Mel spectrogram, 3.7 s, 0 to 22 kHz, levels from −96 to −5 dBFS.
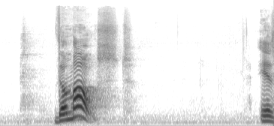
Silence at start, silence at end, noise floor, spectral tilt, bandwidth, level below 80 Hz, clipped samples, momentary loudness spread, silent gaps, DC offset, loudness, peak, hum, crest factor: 0.75 s; 0 s; -73 dBFS; -5 dB/octave; 18 kHz; -86 dBFS; under 0.1%; 21 LU; none; under 0.1%; -28 LUFS; -12 dBFS; none; 20 dB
